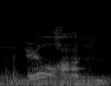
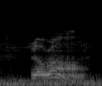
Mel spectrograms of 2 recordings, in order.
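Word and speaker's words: Laurent: In France, for reference, it is said as Lauron L. The T is silent. In English, it'd be fine to say it as Lauron.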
